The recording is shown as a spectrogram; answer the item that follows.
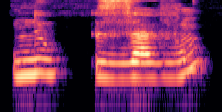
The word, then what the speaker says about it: nous avons: We don't pronounce the S at the end of avons.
